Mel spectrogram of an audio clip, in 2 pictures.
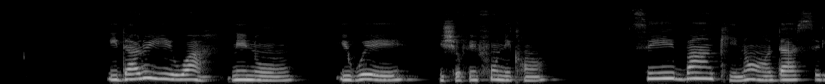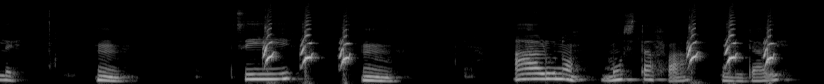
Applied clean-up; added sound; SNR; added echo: classical method log-MMSE.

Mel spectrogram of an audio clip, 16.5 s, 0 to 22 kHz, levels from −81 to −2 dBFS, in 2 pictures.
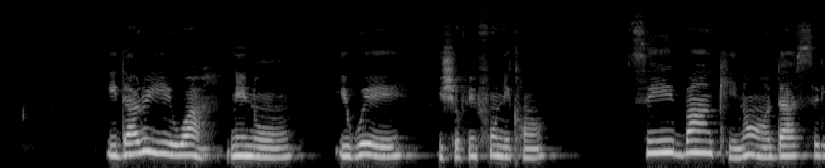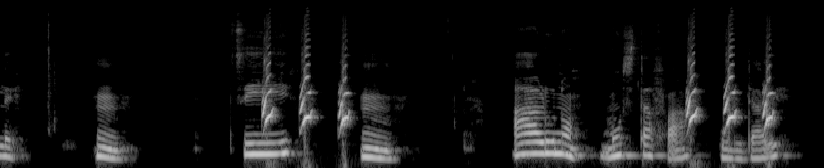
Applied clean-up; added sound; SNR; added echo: none; Dog; -2 dB; none.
